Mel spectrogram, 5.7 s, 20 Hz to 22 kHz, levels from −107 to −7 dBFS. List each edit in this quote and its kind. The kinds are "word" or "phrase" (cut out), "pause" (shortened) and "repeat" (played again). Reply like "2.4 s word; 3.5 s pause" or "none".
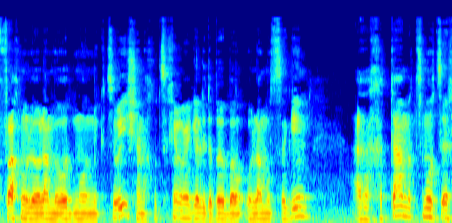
none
